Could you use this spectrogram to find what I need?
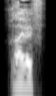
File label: "reif", German; adjectives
